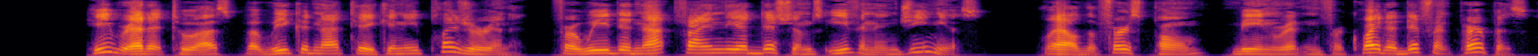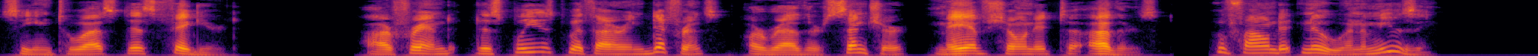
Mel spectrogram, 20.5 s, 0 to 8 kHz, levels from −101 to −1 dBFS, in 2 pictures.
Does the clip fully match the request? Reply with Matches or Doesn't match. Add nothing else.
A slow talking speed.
Doesn't match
